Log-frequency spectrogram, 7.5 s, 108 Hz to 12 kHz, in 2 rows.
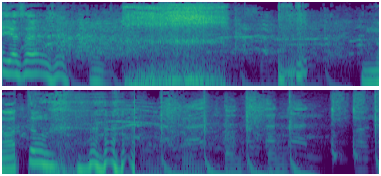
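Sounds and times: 
speech: 0.0 - 1.5, 2.8 - 5.1
laughter: 0.0 - 7.1
loud snoring: 1.1 - 3.1.

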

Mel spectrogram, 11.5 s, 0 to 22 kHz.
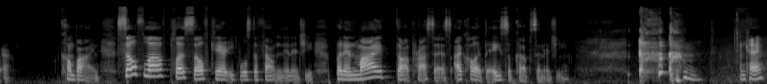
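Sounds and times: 
speech: 1.0 - 8.6, 10.1 - 11.5
person coughing: 9.4 - 10.6.

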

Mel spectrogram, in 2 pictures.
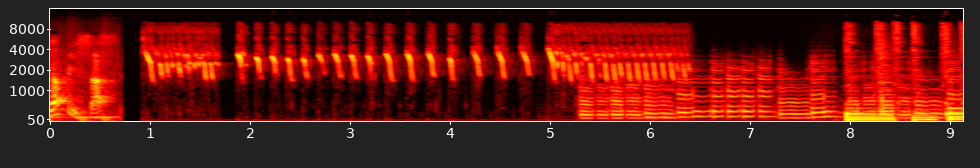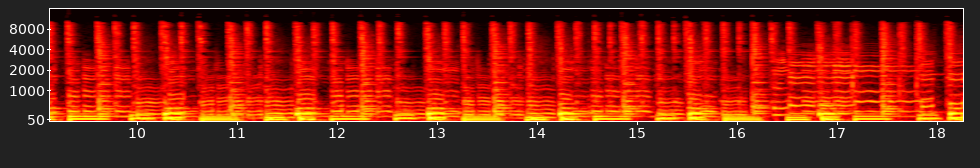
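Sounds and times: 
speech: 0.0 - 0.7, 5.3 - 7.0, 8.3 - 9.7
rapid high bird-like chirps: 0.9 - 6.4
bright rhythmic cumbia music with heavy bass: 7.9 - 18.2.

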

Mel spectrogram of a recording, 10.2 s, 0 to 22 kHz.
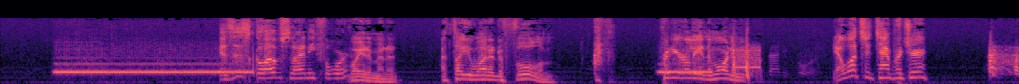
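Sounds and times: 
telephone dialing tone: 0.6 - 2.2
speech: 2.2 - 9.4.

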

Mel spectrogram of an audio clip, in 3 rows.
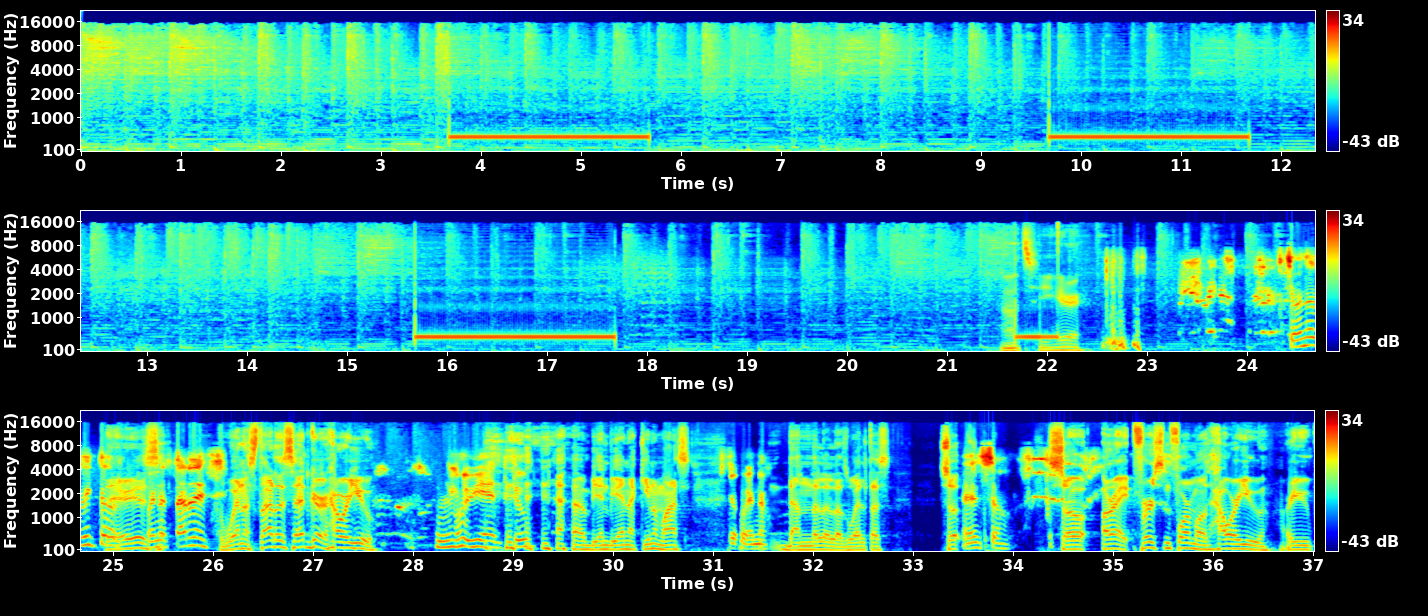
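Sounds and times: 
telephone tones while placing a phone call: 3.7 - 5.7, 9.7 - 11.7, 15.7 - 17.7, 21.6 - 22.2
speech: 24.4 - 37.0
laughter: 27.0 - 30.0, 34.1 - 35.2.

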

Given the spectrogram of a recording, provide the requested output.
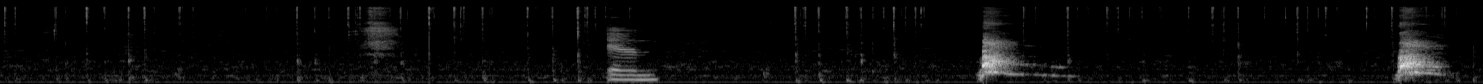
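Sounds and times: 
faint keyboard typing clicks: 0.0 - 6.2, 7.9 - 9.4, 10.2 - 14.8
speech: 6.1 - 6.7
dog barking: 9.8 - 10.5, 14.0 - 14.6.

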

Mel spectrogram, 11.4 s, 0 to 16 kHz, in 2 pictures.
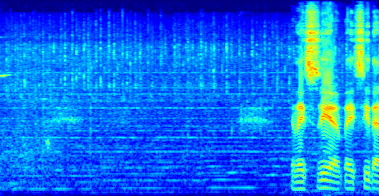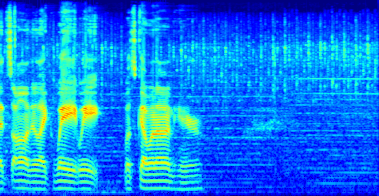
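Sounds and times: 
car engine running: 0.0 - 11.3
worn squeaky belts squealing: 0.0 - 11.3
speech: 4.4 - 8.8.

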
